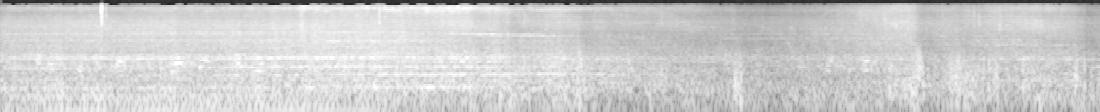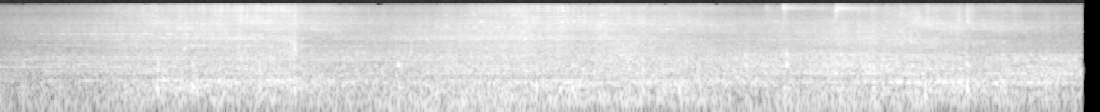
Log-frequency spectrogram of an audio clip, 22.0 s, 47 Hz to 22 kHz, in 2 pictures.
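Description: ČD class 754 'Brejlovec' diesel-electric locomotive arriving, its diesel engine running loud over a deep rumble, with thin ringing tones and a slowly falling whine in the first few seconds. It eases off in the middle, and from about twelve seconds double-deck coaches roll past with a rattling, clicking rumble of wheels on rail.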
